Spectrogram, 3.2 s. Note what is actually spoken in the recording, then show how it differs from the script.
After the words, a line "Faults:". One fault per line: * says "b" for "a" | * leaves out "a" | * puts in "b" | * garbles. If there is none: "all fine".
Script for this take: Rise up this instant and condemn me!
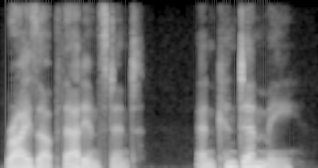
Rise up that instant and condemn me!
Faults:
* says "that" for "this"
